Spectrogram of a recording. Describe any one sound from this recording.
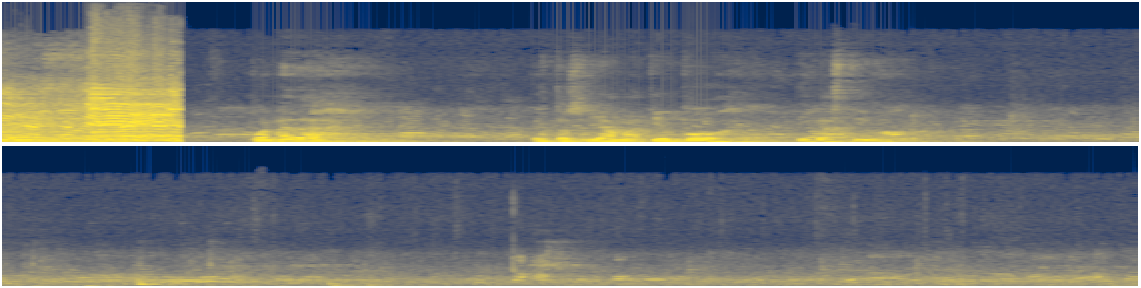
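A rock band plays music on a distant outdoor stage.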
